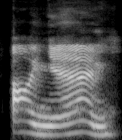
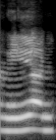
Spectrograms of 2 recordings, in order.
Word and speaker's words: onion: Onan. Tapi ini tulisannya onion, Kak. Iya, tapi dibacanya onion. Itu ejaan bahasa Inggris.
